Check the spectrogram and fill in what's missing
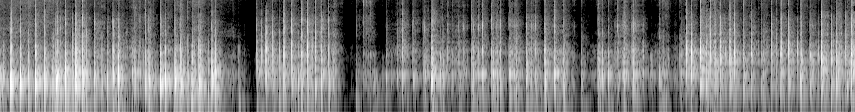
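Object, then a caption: Printed cardboard box. Long painted fingernails tap and scratch across the face and edges of a flat, rectangular, hollow printed cardboard craft kit box. Quick, irregular clicky taps with a hollow, mid-pitched knock come in several dense bursts separated by brief silent pauses. Each tap is dry and dies away almost at once.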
